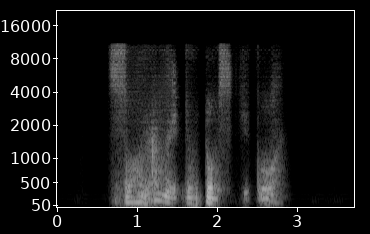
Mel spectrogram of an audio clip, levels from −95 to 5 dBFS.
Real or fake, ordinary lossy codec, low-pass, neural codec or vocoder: fake; MP3, 96 kbps; 10.8 kHz; codec, 44.1 kHz, 0.9 kbps, DAC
